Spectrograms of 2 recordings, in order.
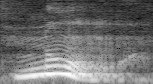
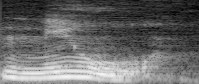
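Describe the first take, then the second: First: The word is said with an American pronunciation. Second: The word is said with a non-American pronunciation. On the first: The speaker calls it right. "In American English, that is new" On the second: The speaker calls it wrong. "not new"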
